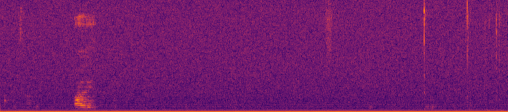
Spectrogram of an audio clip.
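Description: A middle-aged woman speaks calmly close to a microphone.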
